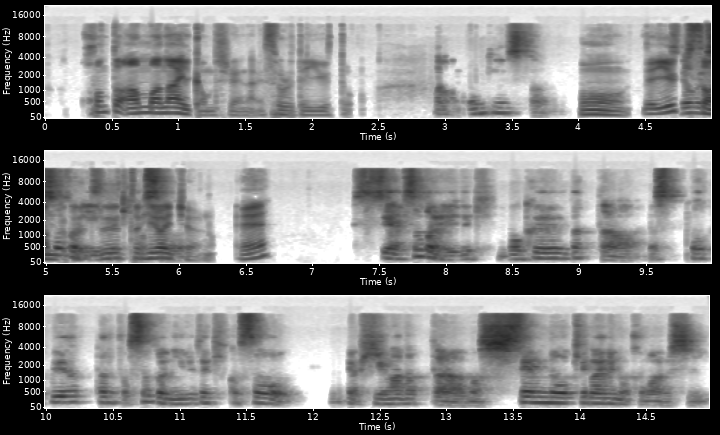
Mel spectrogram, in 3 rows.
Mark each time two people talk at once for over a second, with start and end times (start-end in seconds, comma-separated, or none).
4.8-6.2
